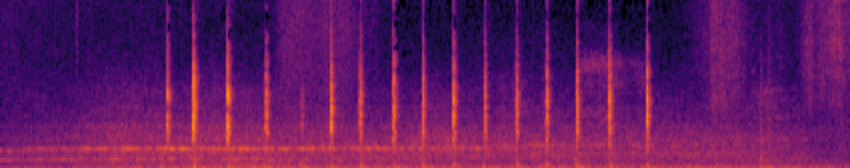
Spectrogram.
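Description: Low rumble of an ambulance cab with its engine running. From about two seconds in, a sharp, even ticking runs at about three ticks a second for several seconds, over a faint steady tone.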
